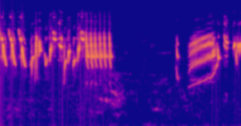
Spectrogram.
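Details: European goldfinch in the wild, rattling off a lively twitter of bright chirps and trills, a short pause, then a nasal drawn-out note and more quick chirps.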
